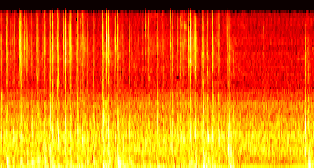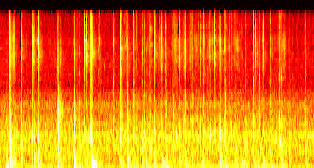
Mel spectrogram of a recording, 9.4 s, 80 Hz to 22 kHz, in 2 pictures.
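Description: Fingertips of both hands type rapidly on the backlit chiclet keyboard of a 2011 Alienware M11x2 laptop with plastic keys, producing dense, crisp clicky key taps. The typing pauses briefly near the middle before resuming in quick bursts, over a faint steady low hum.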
